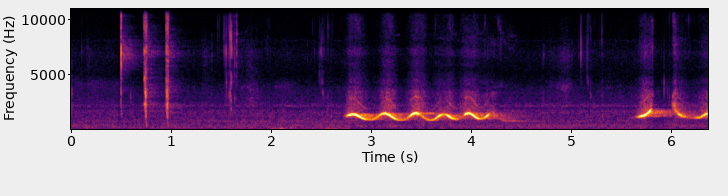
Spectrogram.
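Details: Indian ringneck parakeet, said to be talking. A few sharp clicks and soft taps come first, then two bursts of rapidly wavering, warbled whistles, with the second burst starting slightly higher, in a quiet indoor setting.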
